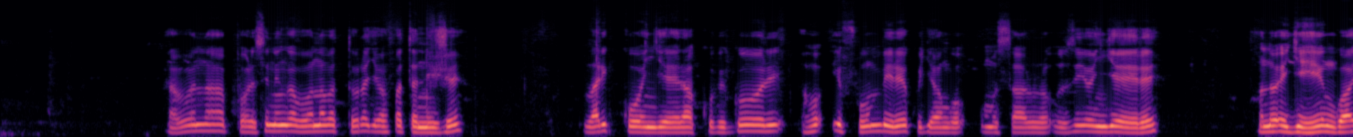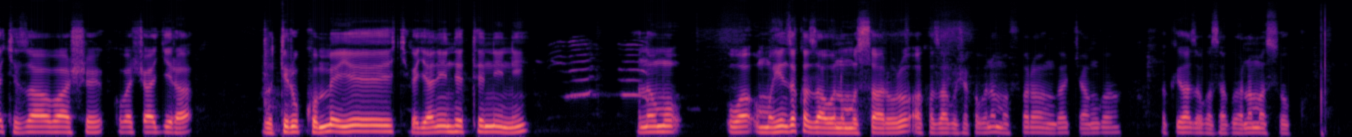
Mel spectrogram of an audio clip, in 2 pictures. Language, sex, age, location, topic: Kinyarwanda, male, 36-49, Musanze, agriculture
